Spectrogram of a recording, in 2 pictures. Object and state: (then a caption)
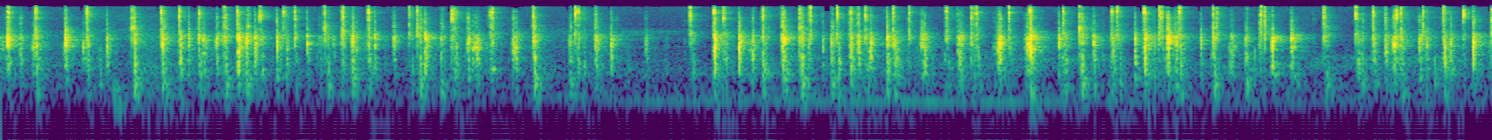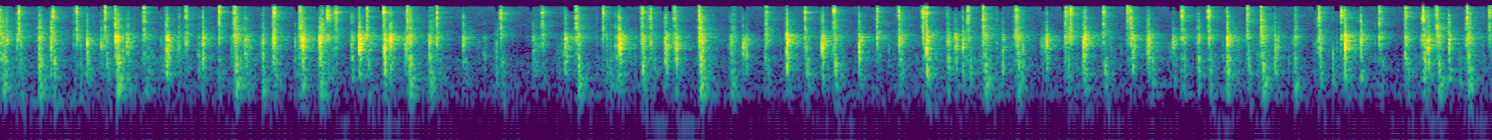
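Plastic mechanical keyboard being typed on. Both hands type continuously with the fingertips on an Asus ROG Claymore II full-size gaming keyboard with plastic keycaps on a metal top plate and RX Blue clicky switches. A rapid, steady stream of sharp, bright clicks is heard, each keystroke dying away almost instantly with little low end.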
